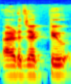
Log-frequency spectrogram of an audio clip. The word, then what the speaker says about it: adjective: ये एडजेक्टिव नहीं होता, इसके अंदर जो डी है वो होता है साइलेंट, तो इसका साउंड जाता है एडजेक्टिव, इसका साउंड जाता है एडजेक्टिव. एडजेक्टिव डी है वो साइलेंट रहता है.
